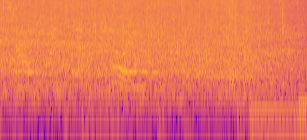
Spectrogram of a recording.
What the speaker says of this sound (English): Rushing river.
